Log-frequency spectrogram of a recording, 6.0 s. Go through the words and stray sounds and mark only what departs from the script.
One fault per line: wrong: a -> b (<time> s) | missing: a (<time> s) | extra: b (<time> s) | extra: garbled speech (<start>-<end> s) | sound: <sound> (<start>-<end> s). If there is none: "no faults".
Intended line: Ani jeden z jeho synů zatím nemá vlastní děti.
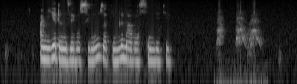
sound: bark (4.3-5.4 s)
